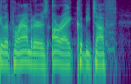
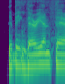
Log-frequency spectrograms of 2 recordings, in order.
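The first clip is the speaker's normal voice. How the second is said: put-on whispery voice. Showing listeners how Trump whispers more now, in a whispering Trump impression. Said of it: "It's a lot more of the whisper Trump".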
